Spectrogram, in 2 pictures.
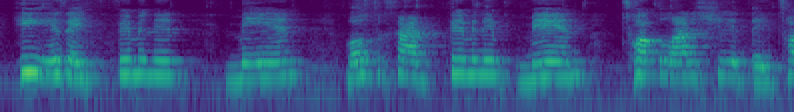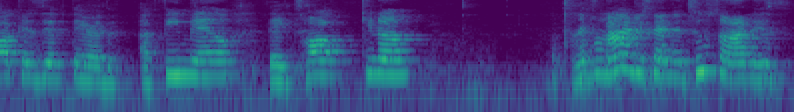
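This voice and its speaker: A woman's voice: high-pitched, a bit bright, roomy sound. A woman podcast host, casually recounting gossip in a chatty way, hedging as she retells an argument.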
